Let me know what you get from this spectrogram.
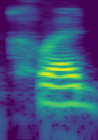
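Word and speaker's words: Kreg: saw a jig saw and and then a Craig tool which does all the pocket screws that's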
